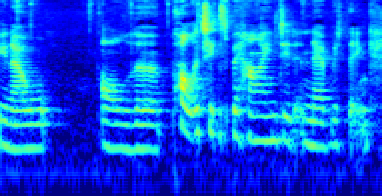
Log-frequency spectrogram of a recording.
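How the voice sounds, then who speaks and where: Her pitch fairly low, a woman with an English accent speaks at a very slow pace. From England. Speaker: painter. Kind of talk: casual livestream chat. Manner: hesitant, many ums.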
